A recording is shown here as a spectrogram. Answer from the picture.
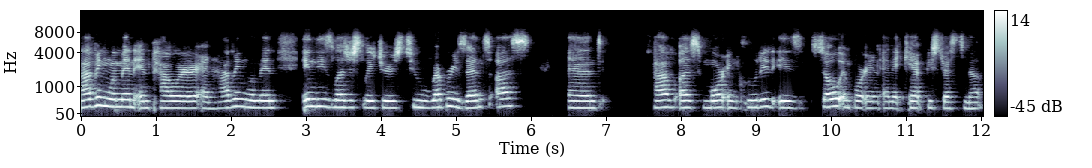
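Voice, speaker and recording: A woman speaks with a medium pitch. Her delivery is monotone and flat at a fairly slow pace. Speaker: youth panel moderator. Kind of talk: panel moderation.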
